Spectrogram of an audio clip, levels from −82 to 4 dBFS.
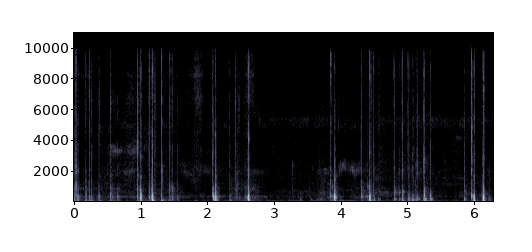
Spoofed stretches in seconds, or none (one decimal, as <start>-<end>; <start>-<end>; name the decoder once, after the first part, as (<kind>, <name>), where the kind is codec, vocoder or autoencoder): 0.0-2.9 (codec, SNAC); 3.8-4.5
